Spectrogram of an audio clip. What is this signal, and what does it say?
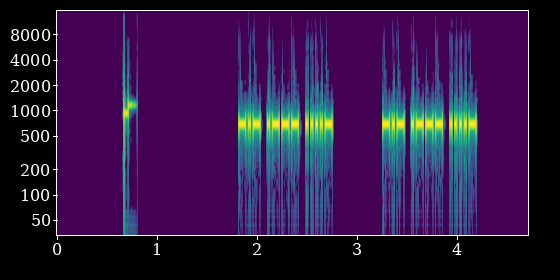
Morse code, heard as a keyed tone, about 50 wpm, 700 Hz. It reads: KJ4 KJ4
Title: USA Call Sign Prefixes - Repeated 2x - 50wpm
